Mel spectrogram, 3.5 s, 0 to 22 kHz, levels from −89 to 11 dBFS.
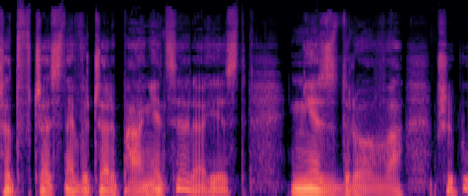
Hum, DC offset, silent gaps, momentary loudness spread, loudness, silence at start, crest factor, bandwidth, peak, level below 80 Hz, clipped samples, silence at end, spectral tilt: none; under 0.1%; none; 14 LU; -22 LUFS; 0 s; 20 dB; 18.5 kHz; -2 dBFS; -36 dBFS; under 0.1%; 0 s; -5.5 dB/octave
